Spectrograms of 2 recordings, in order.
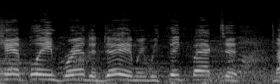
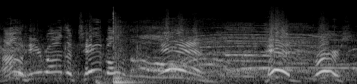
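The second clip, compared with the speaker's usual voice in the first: excited call; 5 semitones higher than usual. Real, not acted. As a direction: yell out the big table spot. Table spot during play-by-play.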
